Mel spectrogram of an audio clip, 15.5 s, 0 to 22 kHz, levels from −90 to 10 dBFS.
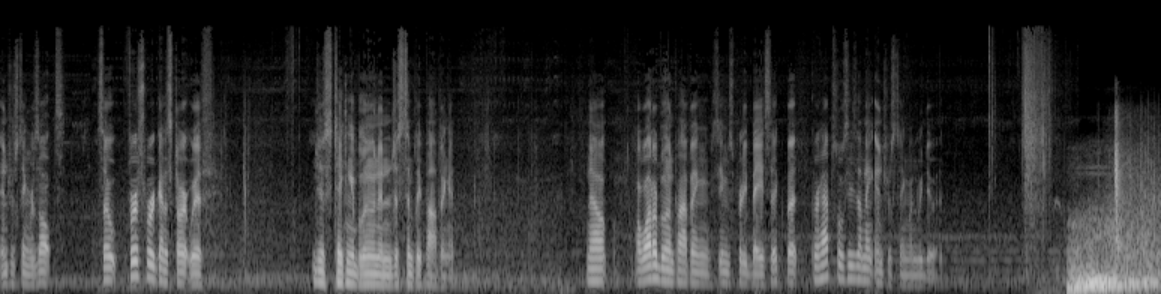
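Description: Periodic clock jitter runs through the whole recording. Interference modulates the converter's sample clock at around 2 kHz, placing sidebands at that spacing on either side of every component, strongest on higher frequencies. The result is a rough, metallic edge that disappears during silence.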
